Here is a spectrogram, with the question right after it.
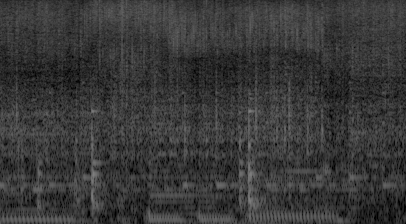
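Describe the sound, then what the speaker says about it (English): Chicken Alfredo sauce simmering in a pan while being stirred, giving a steady bubbling sizzle with soft scraping and clinks of the spoon, fairly quiet and without talk. "we're gonna give our Alfredo a nice stir. It's simmering beautifully"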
